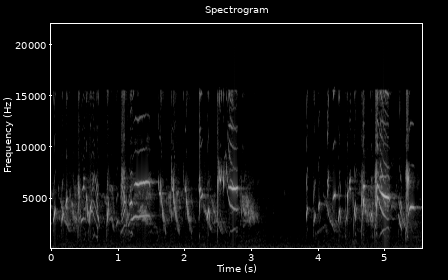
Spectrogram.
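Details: European goldfinch singing on a farm: rapid, twittering phrases of mixed chirps, trills and short whistles, high and bright, in a burst of about three seconds, a brief pause, then another twittering burst; no other sounds.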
